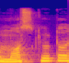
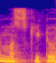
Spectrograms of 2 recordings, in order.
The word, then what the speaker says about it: mosquito: द मस्कीटो, तो इसको मॉस्क्यूटो नहीं पढ़ते हैं, मस्कीटो ही पढ़ते हैं।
